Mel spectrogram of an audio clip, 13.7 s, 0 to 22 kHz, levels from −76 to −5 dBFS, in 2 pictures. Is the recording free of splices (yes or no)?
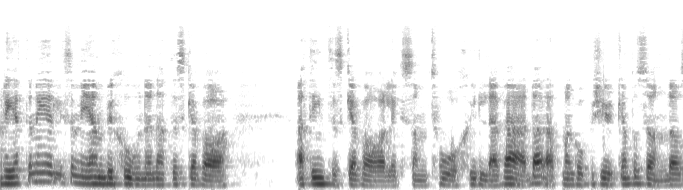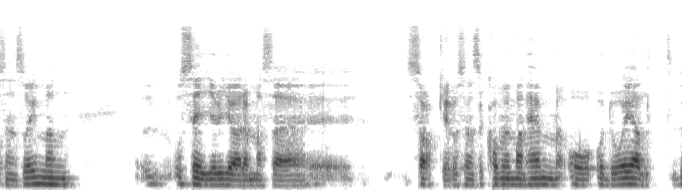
yes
